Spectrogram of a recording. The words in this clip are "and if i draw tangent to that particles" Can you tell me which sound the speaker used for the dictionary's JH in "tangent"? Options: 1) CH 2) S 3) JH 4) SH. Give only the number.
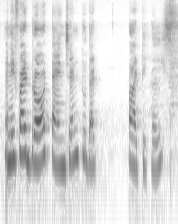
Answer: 4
